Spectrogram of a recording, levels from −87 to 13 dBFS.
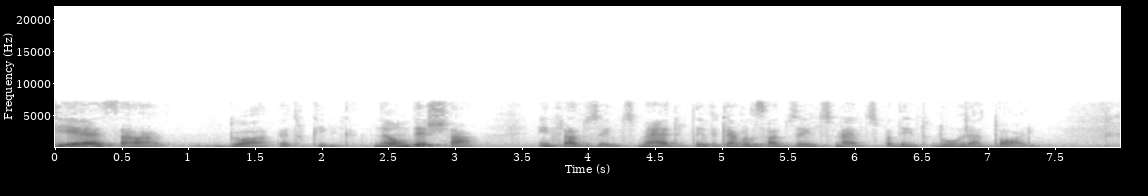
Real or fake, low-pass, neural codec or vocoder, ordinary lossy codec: real; 7.2 kHz; none; none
